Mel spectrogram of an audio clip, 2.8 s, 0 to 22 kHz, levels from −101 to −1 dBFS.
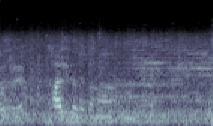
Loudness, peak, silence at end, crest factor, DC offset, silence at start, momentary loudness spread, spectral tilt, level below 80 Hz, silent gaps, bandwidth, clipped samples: -32 LUFS; -12 dBFS; 0 s; 22 dB; under 0.1%; 0 s; 11 LU; -5.5 dB/octave; -58 dBFS; none; 8.6 kHz; under 0.1%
